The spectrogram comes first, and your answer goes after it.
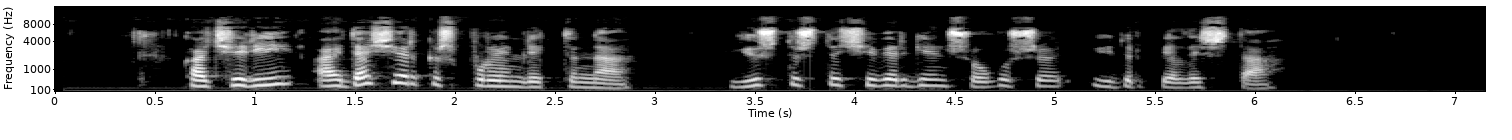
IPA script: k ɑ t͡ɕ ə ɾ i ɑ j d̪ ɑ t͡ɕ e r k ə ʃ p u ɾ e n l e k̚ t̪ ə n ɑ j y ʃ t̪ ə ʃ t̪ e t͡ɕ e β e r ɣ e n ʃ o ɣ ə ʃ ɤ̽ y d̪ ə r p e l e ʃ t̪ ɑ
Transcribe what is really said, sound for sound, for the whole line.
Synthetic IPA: k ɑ t͡ɕ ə ɾ i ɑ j d̪ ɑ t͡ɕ e r k ə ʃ p u ɾ e n l e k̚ t̪ ə n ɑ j y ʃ t̪ ə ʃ t̪ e t͡ɕ e β e r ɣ e n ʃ o ɣ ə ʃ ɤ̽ y d̪ ə r p e l e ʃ t̪ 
